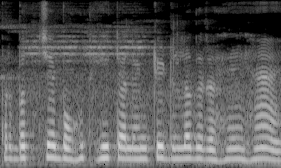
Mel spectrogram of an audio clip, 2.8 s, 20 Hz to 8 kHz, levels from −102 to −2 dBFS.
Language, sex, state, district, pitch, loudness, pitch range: Hindi, female, Bihar, Kishanganj, 195 Hz, -28 LUFS, 185-205 Hz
